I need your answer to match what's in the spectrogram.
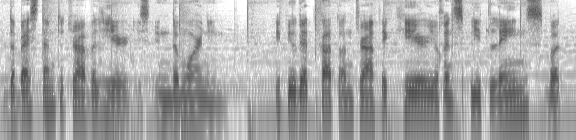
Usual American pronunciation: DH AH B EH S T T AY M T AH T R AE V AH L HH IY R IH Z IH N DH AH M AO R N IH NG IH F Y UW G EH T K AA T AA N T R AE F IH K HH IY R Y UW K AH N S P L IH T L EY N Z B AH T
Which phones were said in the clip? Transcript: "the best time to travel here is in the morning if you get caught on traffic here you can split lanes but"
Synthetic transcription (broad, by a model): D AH B EH S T T AY M T AH T R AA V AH L HH IY R IH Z IH N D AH M AO R N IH NG IH F Y UW G EH T K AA T AA N T R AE F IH K HH IY R Y UW K AH N S P L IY T L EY N S B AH T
